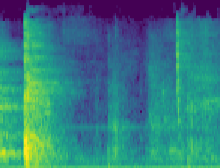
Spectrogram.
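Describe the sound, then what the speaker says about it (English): A person with a cold gives one sharp, close cough, then a couple of softer throat-clearing sounds, with no voices. "I'm gonna cough again, excuse me."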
